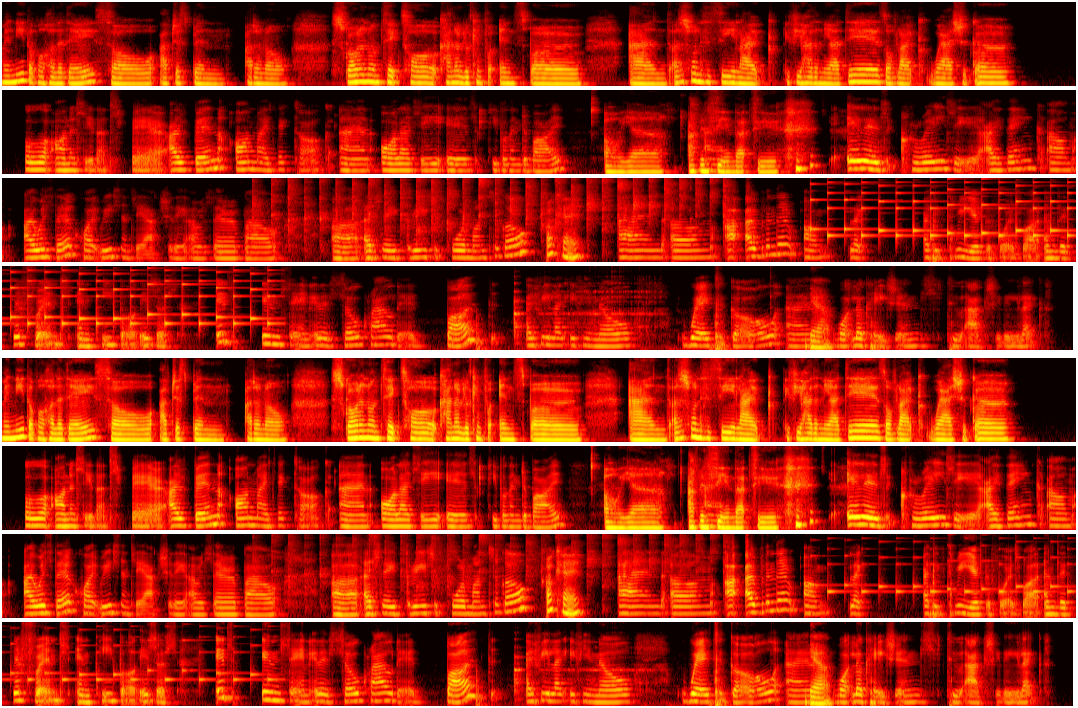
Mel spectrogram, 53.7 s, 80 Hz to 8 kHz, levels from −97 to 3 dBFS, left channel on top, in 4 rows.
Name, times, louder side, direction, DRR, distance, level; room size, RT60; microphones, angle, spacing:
voice 1, 0.0-9.5 9.8-12.6 21.0-23.6 33.7-34.1 50.4-50.7, right 4 dB, 40° right, 0.3 m, -29 dB
voice 2, 13.7-20.4 22.2-22.5 24.0-26.9 27.1-30.7 31.0-33.4 34.6-37.2 37.5-37.6 38.4-42.6 43.0-43.2 43.5-45.5 45.8-46.2 46.8-48.3 48.8-53.4, right 3 dB, 70° right, 1.1 m, -35 dB
Clapping, 30.0-36.1, left 4 dB, 30° left, 1.8 m, -54 dB
Ringtone, 37.0-43.8, left 5 dB, 70° left, 0.6 m, -41 dB
sound 1, 44.8-50.0, equal, 85° left, 3.4 m, -55 dB
9.4 x 4.7 x 3.5 m
head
